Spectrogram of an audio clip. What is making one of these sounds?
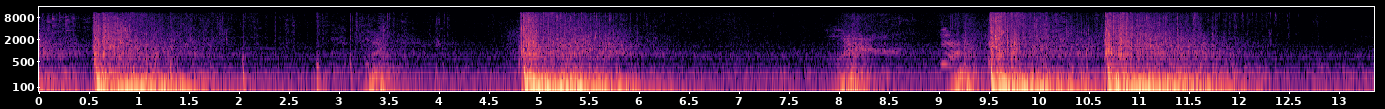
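Footsteps crunch on stone as a knight walks.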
